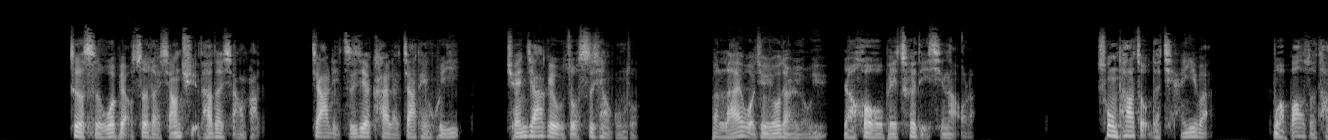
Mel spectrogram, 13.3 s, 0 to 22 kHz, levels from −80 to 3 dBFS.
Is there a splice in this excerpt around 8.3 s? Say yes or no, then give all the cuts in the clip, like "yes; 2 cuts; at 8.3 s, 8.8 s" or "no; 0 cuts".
yes; 1 cut; at 8.3 s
